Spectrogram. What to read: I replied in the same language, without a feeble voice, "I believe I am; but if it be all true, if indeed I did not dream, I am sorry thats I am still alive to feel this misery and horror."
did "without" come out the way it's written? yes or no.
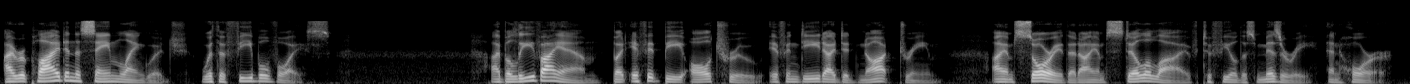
no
